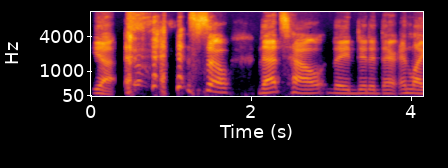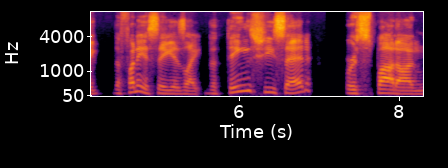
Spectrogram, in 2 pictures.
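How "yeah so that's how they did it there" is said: ordinary delivery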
